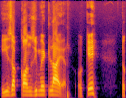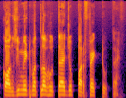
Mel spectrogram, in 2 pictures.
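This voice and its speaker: A male English teacher with an Indian accent, slightly hoarse from a sore throat, patiently explains vocabulary in an online class, switching between Hindi and English and pressing students to answer. His voice is fairly high and darkish, and he speaks slowly. No room sound is audible.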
